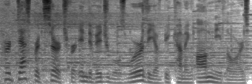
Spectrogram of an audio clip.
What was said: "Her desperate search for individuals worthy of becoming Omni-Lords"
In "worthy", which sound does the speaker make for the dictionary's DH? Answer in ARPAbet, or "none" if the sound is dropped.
DH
